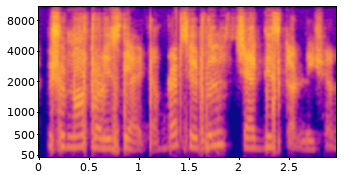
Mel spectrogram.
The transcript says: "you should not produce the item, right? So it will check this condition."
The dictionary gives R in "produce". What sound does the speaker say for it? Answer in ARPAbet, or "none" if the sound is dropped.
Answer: R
